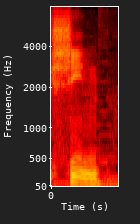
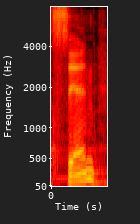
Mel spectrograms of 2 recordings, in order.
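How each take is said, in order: First: The word begins with a sh sound. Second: The word begins with an s sound. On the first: The speaker calls it right. "it's actually Shin" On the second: The speaker calls it wrong. "they call it Sin"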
